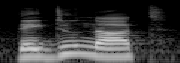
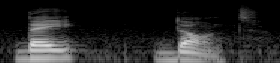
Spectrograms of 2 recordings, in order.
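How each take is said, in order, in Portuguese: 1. A negação é dita como duas palavras completas. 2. A negação é contraída em uma sílaba. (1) "forma por extenso" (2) "a forma contraída"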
